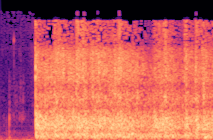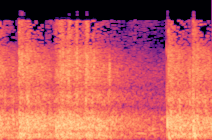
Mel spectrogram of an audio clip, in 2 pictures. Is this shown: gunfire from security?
yes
